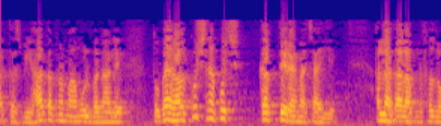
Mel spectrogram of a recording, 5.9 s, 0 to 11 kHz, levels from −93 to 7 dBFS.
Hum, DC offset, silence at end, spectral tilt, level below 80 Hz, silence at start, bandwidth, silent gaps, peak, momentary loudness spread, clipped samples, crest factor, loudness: none; under 0.1%; 0 s; -7 dB/octave; -42 dBFS; 0 s; 9 kHz; none; 0 dBFS; 12 LU; 0.4%; 12 dB; -12 LUFS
